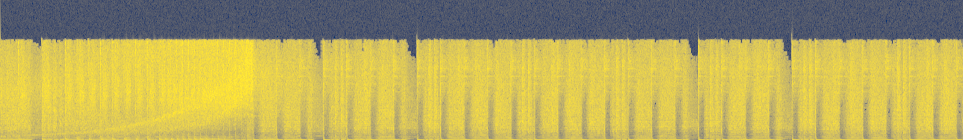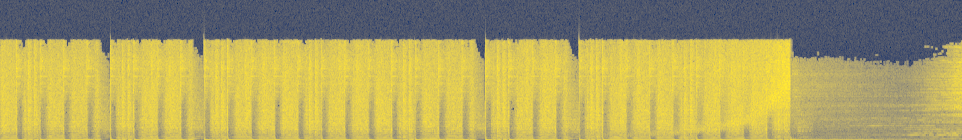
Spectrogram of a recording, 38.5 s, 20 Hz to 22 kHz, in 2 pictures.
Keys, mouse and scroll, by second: 0.0 click, 4.7-7.1 drag, 7.1-7.5 scroll up 1, 7.5 click, 8.7 click, 9.2 scroll down 2, 9.4 middle click, 10.2 Tab, 10.5 scroll down 3, 10.8 middle click, 11.5 KP_1, 11.9 click, 13.1 click, 14.4-17.5 drag, 18.4 click, 19.4 s, 20.5 g, 21.9 s, 22.8-23.3 middle drag, 23.3-23.6 scroll up 1, 23.6 click, 24.1 scroll up 1, 24.8 scroll up 1, 25.3 click, 26.7 click, 27.8-29.3 drag, 33.0-34.2 drag, 34.2-35.3 scroll down 4, 35.3-36.2 scroll down 1, 36.2-38.0 drag, 38.0-38.5 scroll down 3.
